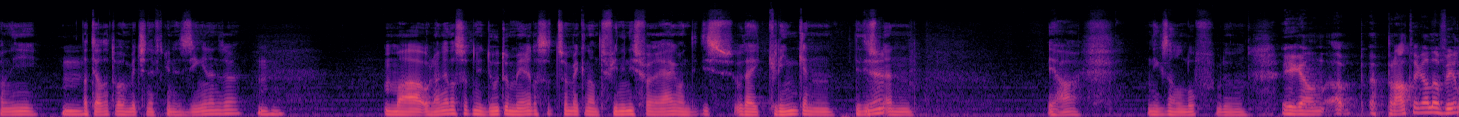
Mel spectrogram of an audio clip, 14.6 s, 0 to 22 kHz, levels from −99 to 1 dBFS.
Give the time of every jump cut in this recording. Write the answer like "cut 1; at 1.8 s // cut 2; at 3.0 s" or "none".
cut 1; at 8.8 s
